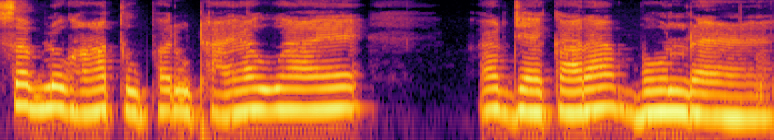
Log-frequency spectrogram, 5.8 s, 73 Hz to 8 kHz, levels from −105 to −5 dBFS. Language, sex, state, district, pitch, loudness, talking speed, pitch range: Hindi, female, Bihar, Patna, 195 Hz, -16 LUFS, 125 wpm, 185-205 Hz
